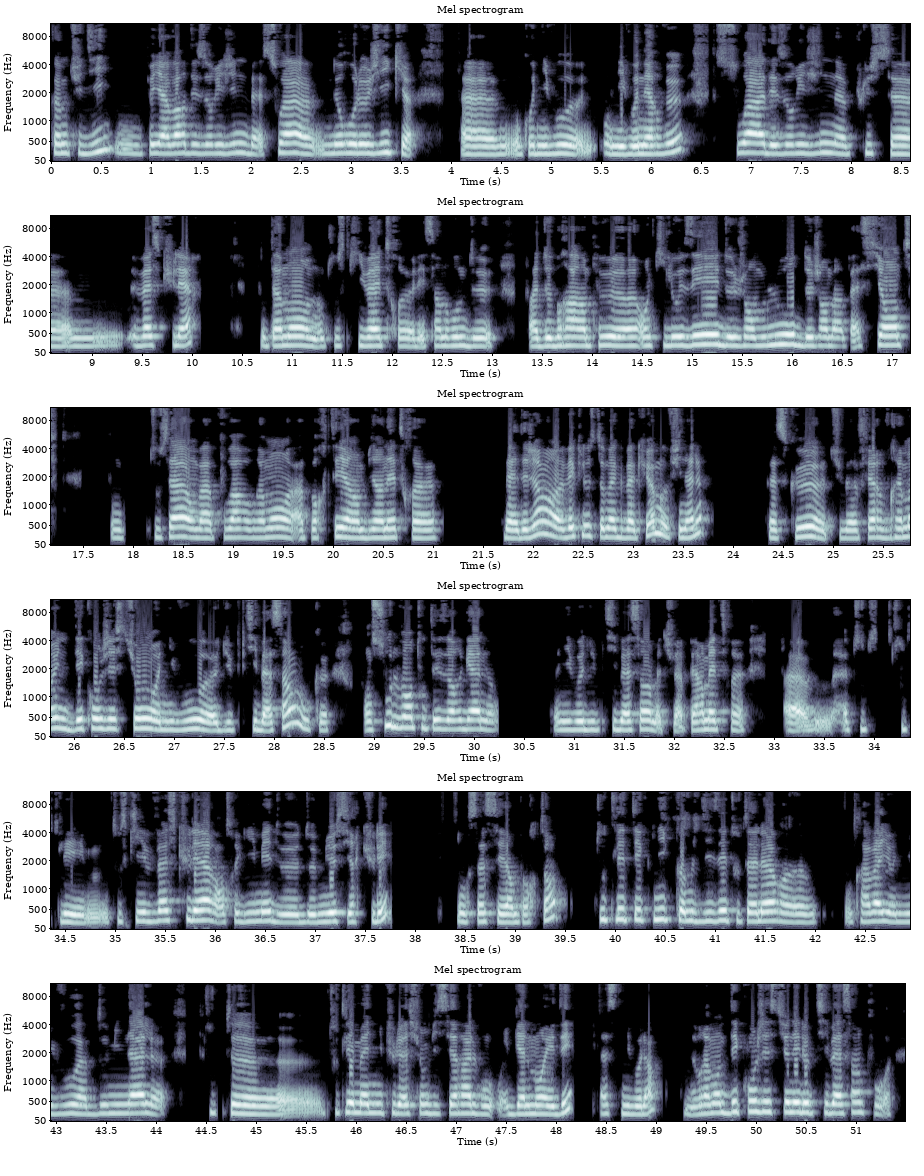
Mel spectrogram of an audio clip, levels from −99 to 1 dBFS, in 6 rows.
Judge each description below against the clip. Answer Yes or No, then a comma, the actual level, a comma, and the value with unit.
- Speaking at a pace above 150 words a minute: Yes, average, 175 wpm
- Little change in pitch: Yes, narrow, 2.1 semitones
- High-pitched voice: Yes, high, 215 Hz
